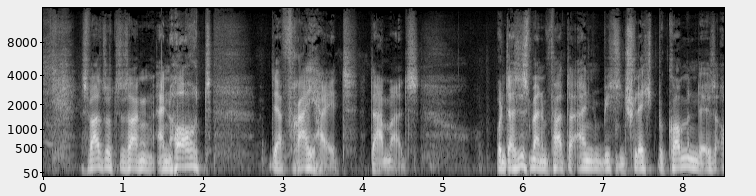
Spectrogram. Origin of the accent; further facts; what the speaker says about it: Cologne, North Rhine-Westphalia, Germany; born there; Und ich wurde dann auch in Köln geboren.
